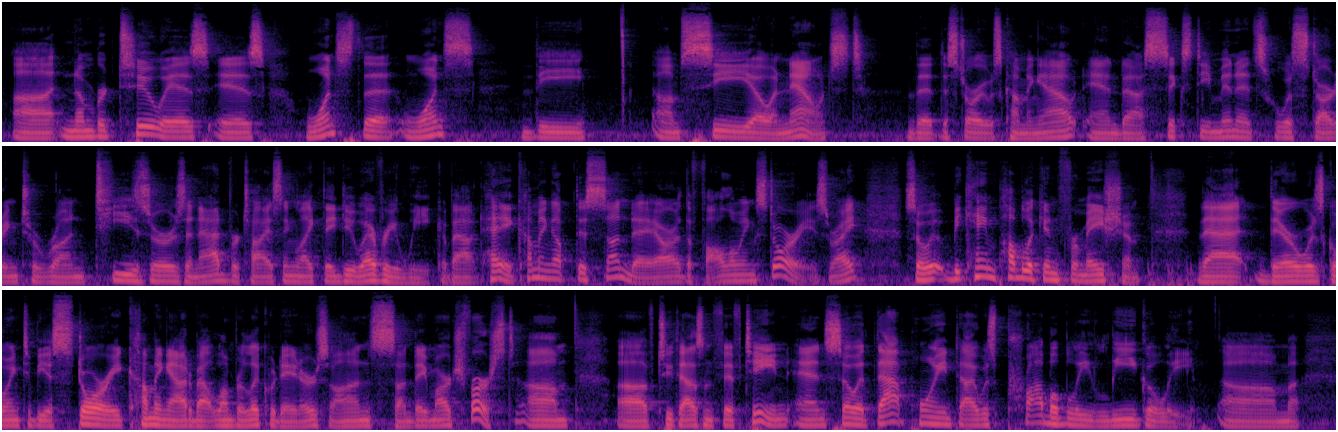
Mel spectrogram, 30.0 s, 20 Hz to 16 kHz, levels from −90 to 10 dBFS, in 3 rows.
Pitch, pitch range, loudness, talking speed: 110 Hz, 100-120 Hz, -35 LUFS, 160 wpm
